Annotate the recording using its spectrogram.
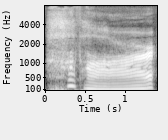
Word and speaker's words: Hfuhruhurr: It is spelled H-F-U-H-R-U-H-U-R-R. And you have to say it with that little pause, Huffar.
